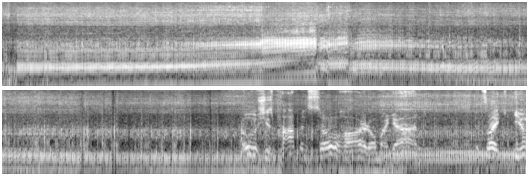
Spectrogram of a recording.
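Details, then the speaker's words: Engine revving then settling with loud irregular pops and crackles on overrun; owner says it usually doesn't do that and wonders whether there is an intake manifold leak or a boot leak, cause unconfirmed. "it's loud i can't imagine how loud it actually is it usually doesn't do that so i don't know if i got like a leak in the intake manifold or the car boot"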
